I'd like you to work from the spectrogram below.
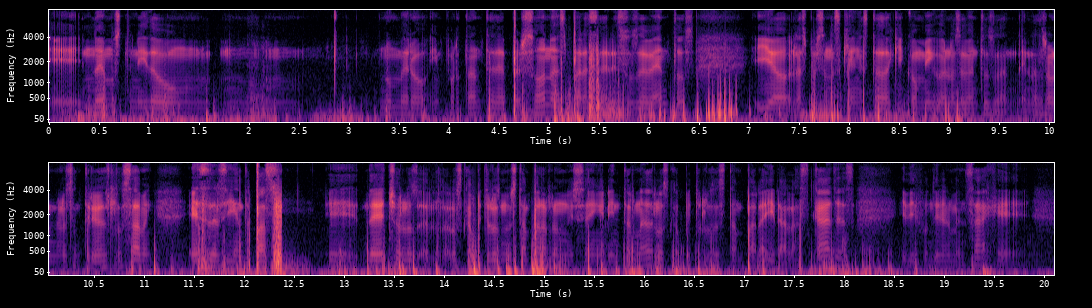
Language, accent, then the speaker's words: Spanish; Quito, Pichincha, Ecuador; Creo que todos somos de Quito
